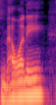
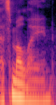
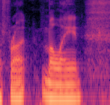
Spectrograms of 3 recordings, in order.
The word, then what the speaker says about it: Melaine: Which you'll hear in the in the books pronounced Melanie. Um it's not it's Melaine. I mean, if people have their It's like Elaine, but with an M on the front, Melaine.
